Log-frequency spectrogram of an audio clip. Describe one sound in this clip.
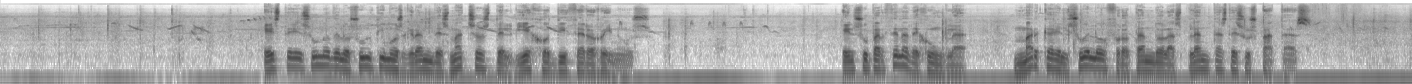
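A rhinoceros tramples through dry leaves and undergrowth.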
